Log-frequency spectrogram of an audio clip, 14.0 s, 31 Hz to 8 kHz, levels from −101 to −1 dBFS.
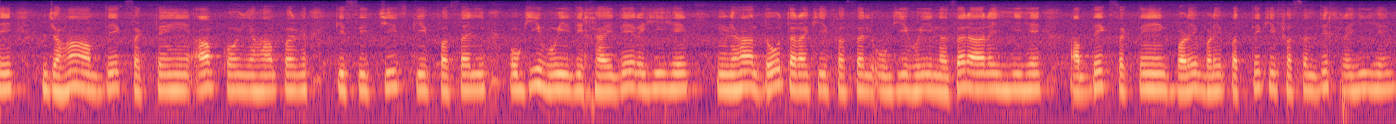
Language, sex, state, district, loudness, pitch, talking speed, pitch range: Hindi, male, Maharashtra, Solapur, -18 LUFS, 145 Hz, 170 wpm, 140-150 Hz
